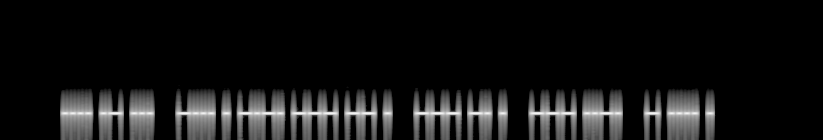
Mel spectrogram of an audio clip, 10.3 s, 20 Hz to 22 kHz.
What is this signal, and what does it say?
Morse code, heard as a keyed tone, about 25 wpm, 700 Hz. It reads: HAS BECOME ONE OF THE
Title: Sets of 5 Words Encore 25wpm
